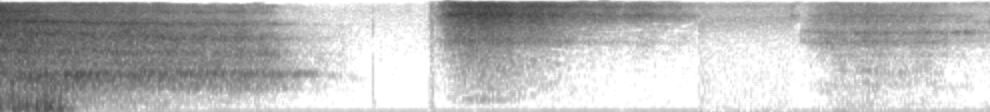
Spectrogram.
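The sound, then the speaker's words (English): Slow deep breaths taken together at the opening prayer of a community call, heard as a few long, airy whooshes separated by short silent pauses. The first breath is the loudest. “And we'll take a couple deep breaths.”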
